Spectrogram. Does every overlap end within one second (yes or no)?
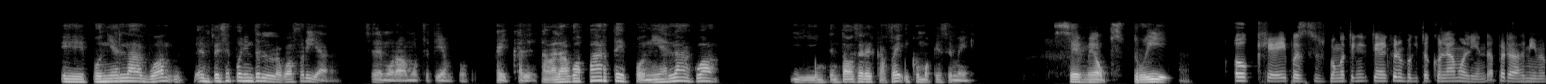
yes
